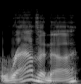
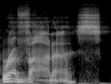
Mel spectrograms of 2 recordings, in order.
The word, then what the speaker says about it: Ravonna: turns out that uh ravenna is that how i say her name ravana yeah ravana excuse me was her assigned agent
